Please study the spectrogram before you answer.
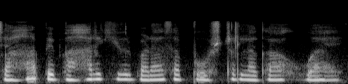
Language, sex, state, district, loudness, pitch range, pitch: Hindi, female, Jharkhand, Garhwa, -18 LUFS, 210-235 Hz, 215 Hz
